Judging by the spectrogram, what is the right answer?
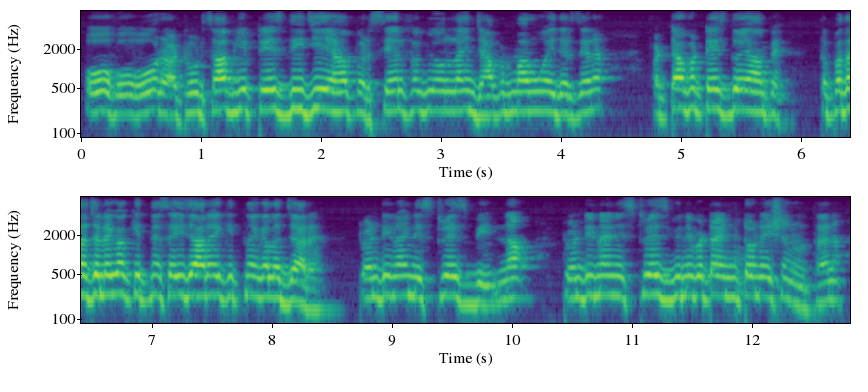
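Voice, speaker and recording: A man teaches a live online exam-prep class, firing quick questions at his students, repeating each point and calling them "beta". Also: sits high, steady tone, a little mellow, dull audio.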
